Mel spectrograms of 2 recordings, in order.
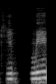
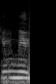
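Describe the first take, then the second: First: Both words are said fully and separately. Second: The two words run together as 'gimme'. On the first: "গিভ মি না বলে" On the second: "একটু contraction করে ছোট করে"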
